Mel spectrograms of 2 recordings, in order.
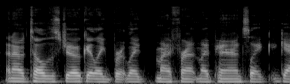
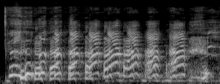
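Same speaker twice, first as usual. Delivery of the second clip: squealing giggle; high-pitched laugh. Real, not acted. Laughing hard at the joke.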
